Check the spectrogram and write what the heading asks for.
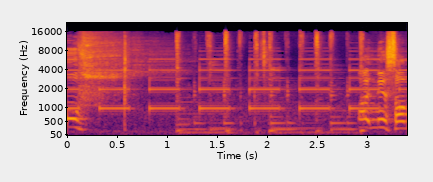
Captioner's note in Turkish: Alarm Çalıyor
